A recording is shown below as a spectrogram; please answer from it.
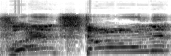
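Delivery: very high, shrill cartoon scream. Retelling how the boss screams the name: imitating Mister Slade screaming. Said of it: "screams out that name".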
